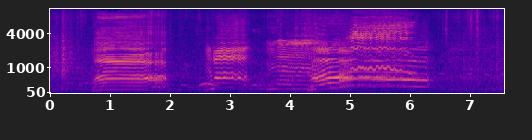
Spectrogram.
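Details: Sheep calling repeatedly: a long baa, a short one, then a wavering bleat that runs on for about two and a half seconds and rises in pitch toward the end.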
